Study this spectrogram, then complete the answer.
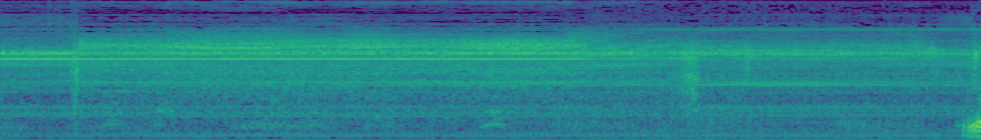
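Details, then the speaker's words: Steady, even high-pitched motor hum with no knocking or rattle from a homemade air compressor made from a refrigerator compressor, on test to inflate a car tire. It works perfectly; normal running. "funcționează perfect. Acesta îl montăm la cauciucul de la mașină și încarcă cauciucul."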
